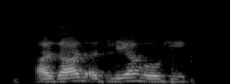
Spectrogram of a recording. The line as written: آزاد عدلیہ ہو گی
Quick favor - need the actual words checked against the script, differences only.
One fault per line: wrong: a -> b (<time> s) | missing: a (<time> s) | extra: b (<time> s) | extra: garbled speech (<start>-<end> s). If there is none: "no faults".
no faults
